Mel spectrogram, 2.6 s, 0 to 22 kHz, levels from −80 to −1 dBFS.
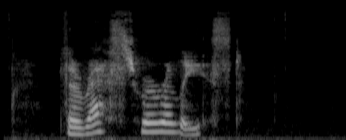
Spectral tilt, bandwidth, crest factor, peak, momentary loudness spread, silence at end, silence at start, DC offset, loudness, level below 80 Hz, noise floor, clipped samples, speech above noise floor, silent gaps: -2.5 dB/octave; 16.5 kHz; 18 dB; -20 dBFS; 14 LU; 0.8 s; 0.1 s; under 0.1%; -34 LUFS; -64 dBFS; -67 dBFS; under 0.1%; 32 dB; none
